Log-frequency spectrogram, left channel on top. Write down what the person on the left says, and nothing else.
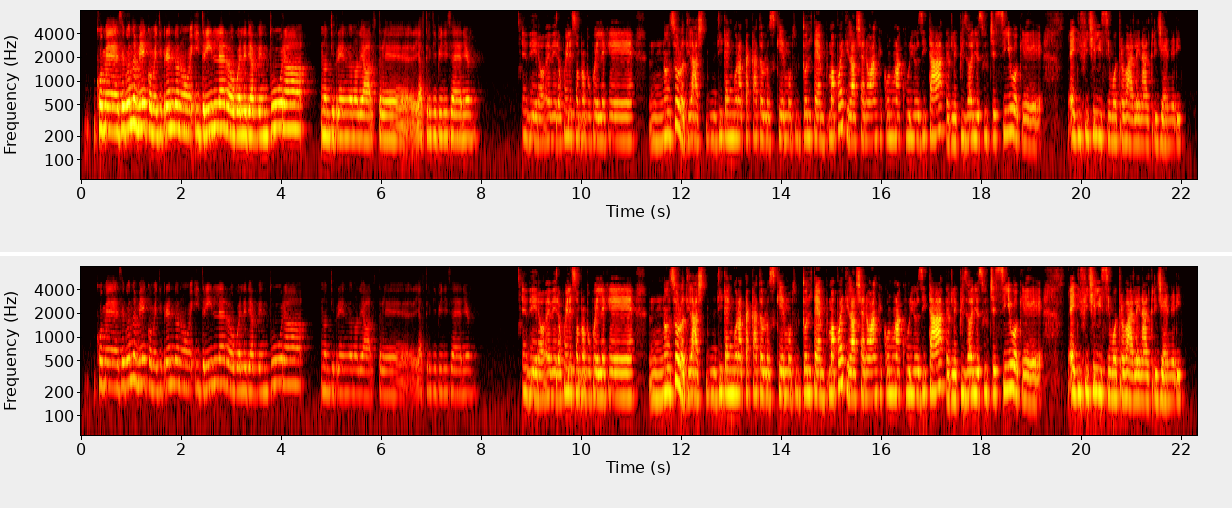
come, secondo me come ti prendono i thriller o quelle di avventura, non ti prendono le altre, gli altri tipi di serie.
